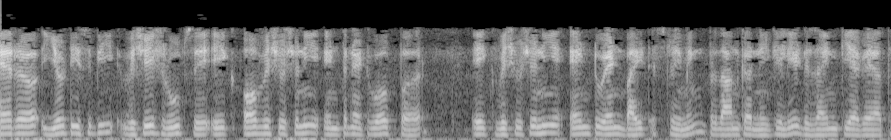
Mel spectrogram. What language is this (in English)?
Hindi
